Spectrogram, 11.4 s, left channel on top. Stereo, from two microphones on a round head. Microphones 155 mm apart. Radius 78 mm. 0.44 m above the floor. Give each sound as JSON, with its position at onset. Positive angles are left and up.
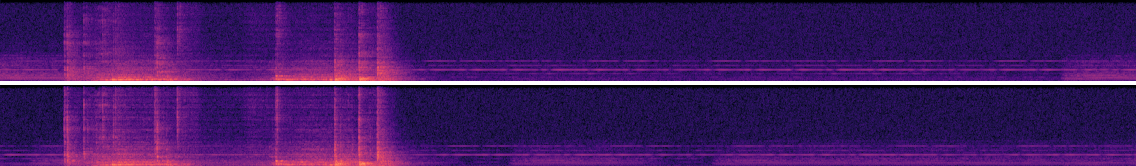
{"t": 0.6, "sound": "a drawer", "side_deg": -40, "distance_m": 0.8}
